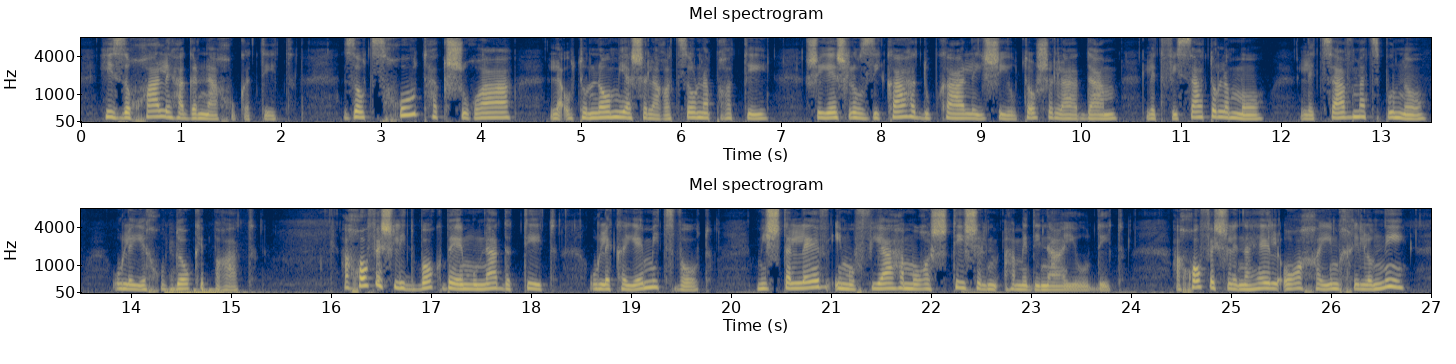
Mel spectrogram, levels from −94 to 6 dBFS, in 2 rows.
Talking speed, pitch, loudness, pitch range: 95 wpm, 165 Hz, -22 LUFS, 145-185 Hz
